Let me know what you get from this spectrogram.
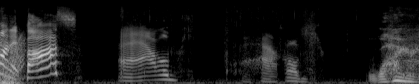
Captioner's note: slurping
